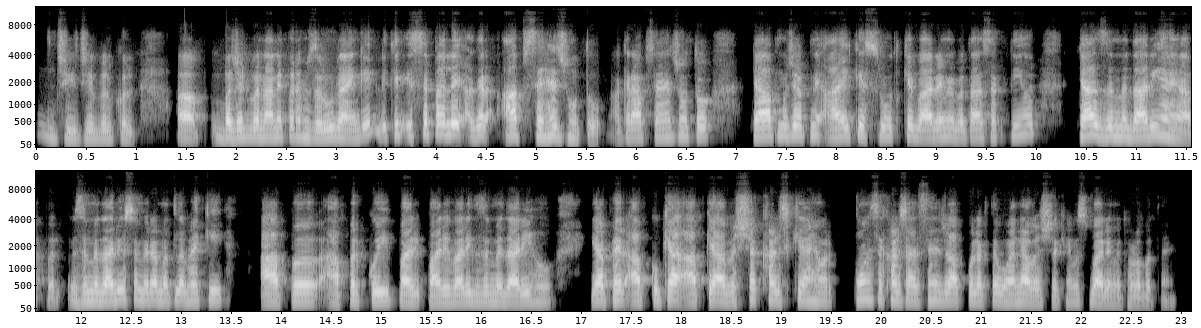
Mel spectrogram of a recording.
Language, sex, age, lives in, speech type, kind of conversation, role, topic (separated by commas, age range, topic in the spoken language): Hindi, male, 25-29, India, conversation, advice, advisor, मैं आवश्यकता और इच्छा के बीच का अंतर कैसे पहचानूँ, ताकि बेवजह खर्च न करूँ?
